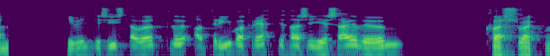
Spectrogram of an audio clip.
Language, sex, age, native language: Icelandic, male, 40-49, Icelandic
